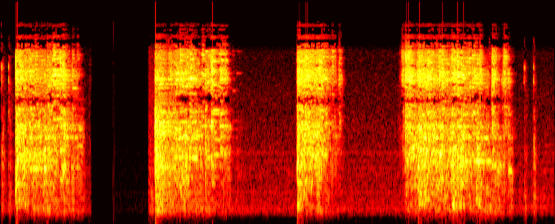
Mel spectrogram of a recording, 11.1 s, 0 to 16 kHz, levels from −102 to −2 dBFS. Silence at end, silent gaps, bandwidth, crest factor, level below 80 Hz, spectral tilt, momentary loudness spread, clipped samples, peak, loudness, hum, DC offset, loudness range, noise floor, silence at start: 0.4 s; 1.84-2.25 s; 16 kHz; 16 dB; -76 dBFS; 3.5 dB/octave; 15 LU; under 0.1%; 0 dBFS; -12 LUFS; none; under 0.1%; 3 LU; -90 dBFS; 0.05 s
